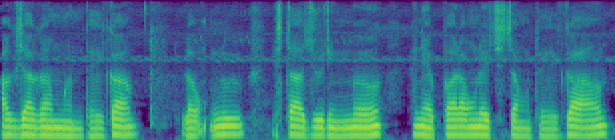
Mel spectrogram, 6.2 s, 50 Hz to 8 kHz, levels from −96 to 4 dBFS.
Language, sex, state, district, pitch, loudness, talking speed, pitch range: Wancho, male, Arunachal Pradesh, Longding, 120 Hz, -15 LUFS, 155 wpm, 115-130 Hz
